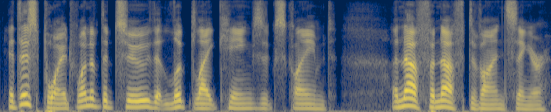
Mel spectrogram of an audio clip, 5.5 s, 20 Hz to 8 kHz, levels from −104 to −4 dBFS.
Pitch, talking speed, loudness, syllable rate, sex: 140 Hz, 175 wpm, -21 LUFS, 5.2 syllables/s, male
